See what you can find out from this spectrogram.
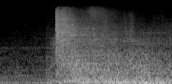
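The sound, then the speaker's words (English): A light is knocked out in a darkened hallway: a low, quiet rumble gives way to a sudden loud smash, followed by a sustained harsh, noisy wash that lingers to the end with no voices. “Jeff knocks out a light.”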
